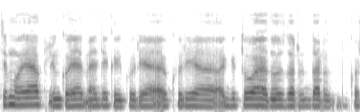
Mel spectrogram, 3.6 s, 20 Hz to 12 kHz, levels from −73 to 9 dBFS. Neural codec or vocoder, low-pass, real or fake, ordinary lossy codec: vocoder, 22.05 kHz, 80 mel bands, WaveNeXt; 9.9 kHz; fake; MP3, 32 kbps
